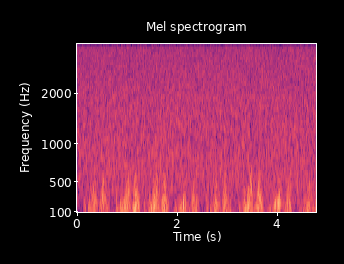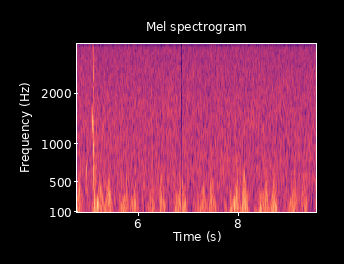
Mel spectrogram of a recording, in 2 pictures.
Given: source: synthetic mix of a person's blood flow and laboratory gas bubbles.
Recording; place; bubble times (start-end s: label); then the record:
Doppler ultrasound of blood flow; precordium
4.94-5.00 s: bubbles
5.06-5.21 s: bubbles
From the record:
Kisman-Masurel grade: 113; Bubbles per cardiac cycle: 1 to 2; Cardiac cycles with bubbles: 1 to 10%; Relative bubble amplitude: loud (0.450 to 0.775); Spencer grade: 1 (occasional bubble signal discernible with the cardiac motion signal, with majority of cardiac periods free of bubbles); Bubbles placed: anywhere in the cardiac cycle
